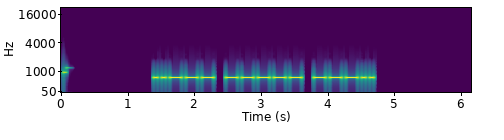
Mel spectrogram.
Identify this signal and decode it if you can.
Morse code, heard as a keyed tone, about 20 wpm, 700 Hz. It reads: 208
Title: Numbers - 3-Digit 20wpm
